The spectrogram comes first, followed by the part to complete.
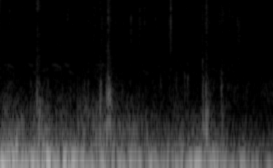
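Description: Wind buffeting the camera microphone in a heavy low rumble, with about five irregular footsteps knocking on the path.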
